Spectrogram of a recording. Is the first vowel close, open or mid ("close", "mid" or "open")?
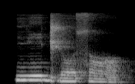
close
